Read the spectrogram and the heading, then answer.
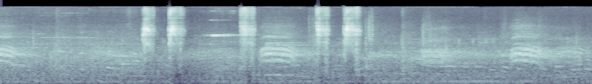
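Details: Male Asian paradise flycatcher, a noisy bird, giving harsh, grating skreek calls, several in quick succession over a few seconds, with a steady low background hum.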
